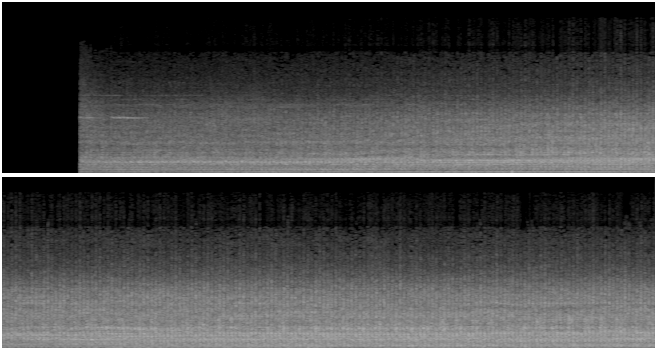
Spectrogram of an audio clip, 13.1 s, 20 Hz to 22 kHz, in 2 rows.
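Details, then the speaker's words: Bus route 329 diesel bus (AL HV170): sharp, even metallic knock about three times a second over the running engine; abnormal knock, cause not found. "that bus shouldn't be making that noise but it is cuz it's a rever"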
